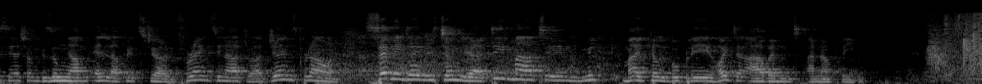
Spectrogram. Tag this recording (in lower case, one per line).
speech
